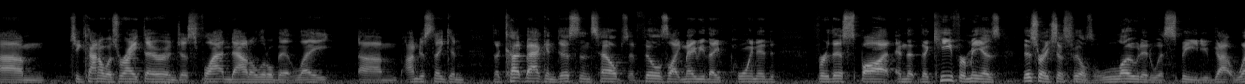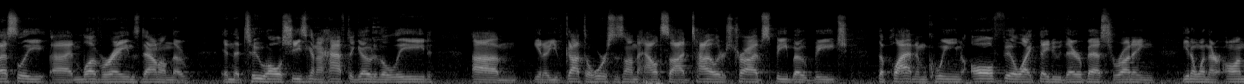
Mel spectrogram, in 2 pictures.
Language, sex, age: English, male, 30-49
